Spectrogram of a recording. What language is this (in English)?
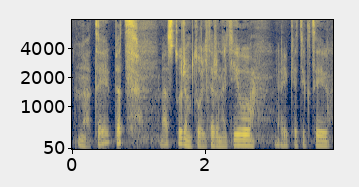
Lithuanian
